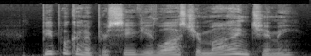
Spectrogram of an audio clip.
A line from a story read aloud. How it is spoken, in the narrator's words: Tony exclaimed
